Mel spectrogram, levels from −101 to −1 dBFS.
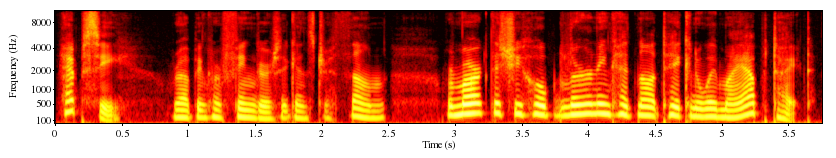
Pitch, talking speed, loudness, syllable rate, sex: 195 Hz, 190 wpm, -20 LUFS, 6.4 syllables/s, female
